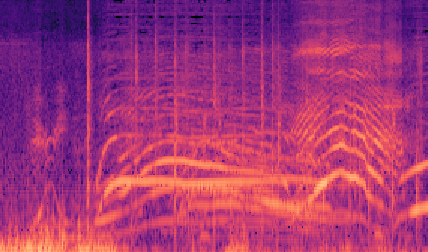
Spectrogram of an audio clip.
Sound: cheering

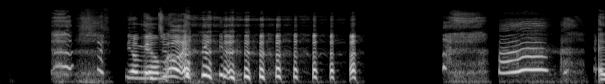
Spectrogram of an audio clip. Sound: both laughing

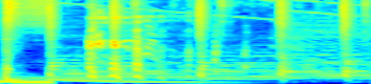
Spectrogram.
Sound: laughing

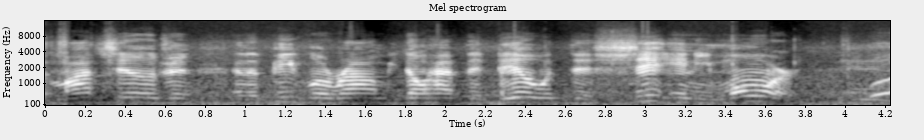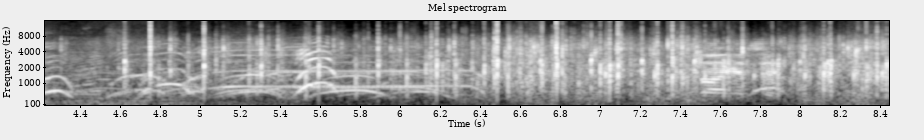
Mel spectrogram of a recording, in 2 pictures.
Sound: cheering

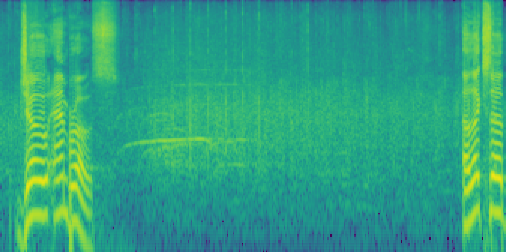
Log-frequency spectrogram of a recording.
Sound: applause

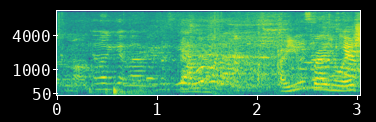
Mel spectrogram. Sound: people chattering; laughter

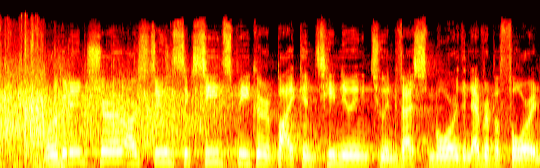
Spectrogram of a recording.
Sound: applause

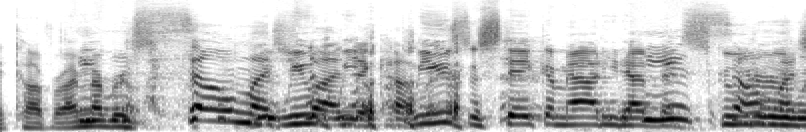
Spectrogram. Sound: laughter

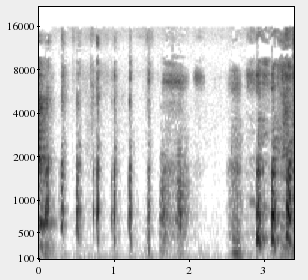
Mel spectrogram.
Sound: laughter

